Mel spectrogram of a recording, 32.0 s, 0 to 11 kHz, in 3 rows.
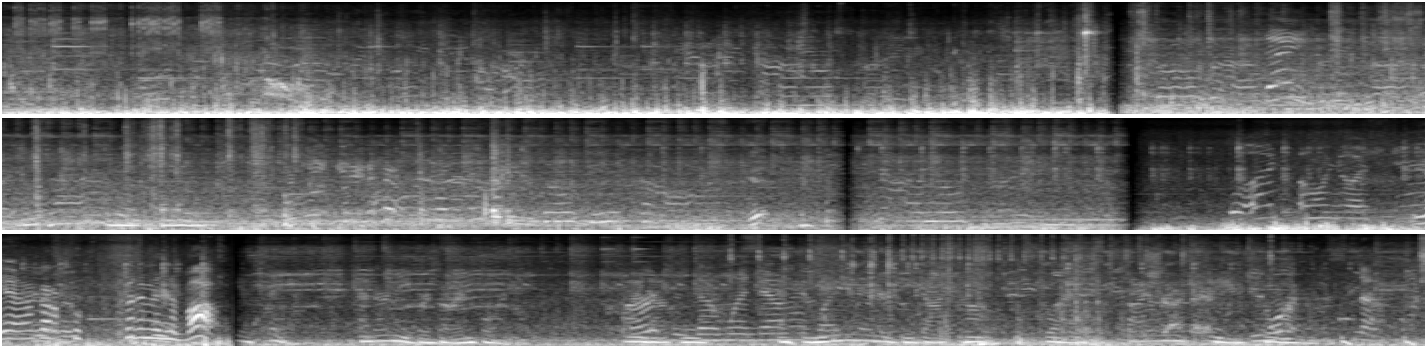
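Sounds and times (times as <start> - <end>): wind rumbling on microphone: 0.0 - 23.5
indistinct voices: 8.4 - 19.1, 19.8 - 32.0
music: 8.4 - 19.1, 22.8 - 32.0.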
